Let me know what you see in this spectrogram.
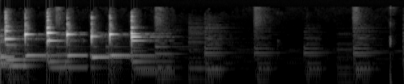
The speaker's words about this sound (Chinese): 哎， 是哥哥的电话吗？啊，没事，你接吧。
